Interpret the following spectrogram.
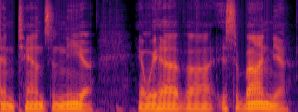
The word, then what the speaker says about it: Isebania: And we have Isebania. Now Isebania, it's ISI for the first three letters. You might see in videos it's ISE, same pronunciation.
